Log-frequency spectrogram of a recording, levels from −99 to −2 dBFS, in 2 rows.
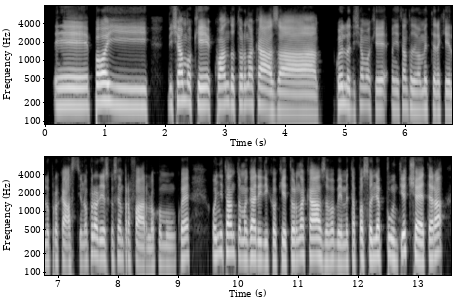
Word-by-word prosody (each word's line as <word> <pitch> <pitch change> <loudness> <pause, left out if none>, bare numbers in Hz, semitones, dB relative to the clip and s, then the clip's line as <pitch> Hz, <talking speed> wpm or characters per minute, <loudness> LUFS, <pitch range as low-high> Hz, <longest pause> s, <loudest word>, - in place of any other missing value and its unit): ehm, 180 0 +2
poi, 180 -5 +2 0.3
diciamo 205 +3 +1
che 180 -2 0
quando 185 0 0
torno 185 +1 -3
a 190 - -1
casa 145 -5 +2 0.2
quello 185 -2 -1
diciamo 175 +4 -8
che 160 -1 -4
ogni 160 -1 -8
tanto, 170 +1 -7
devo 150 -1 -4
ammettere 155 0 -5
che 150 +2 -5
lo 150 +1 -4
procrastino, 150 0 -4
però 195 +1 +2
riesco 170 -2 -3
sempre 165 0 -5
a - - -14
farlo 130 -3 0
comunque. 135 +6 -3 0.4
Ogni 185 +4 -1
tanto 205 -3 +3
magari 170 0 +2
dico 155 0 -3
che 155 +1 0
torno 165 +4 0
a - - 0
casa, 180 -4 +4
vabbè 150 -1 -2
metto 150 +2 -6
a 160 - -1
posto 170 0 0
gli 175 - -1
appunti, 180 -3 -1
eccetera 180 -2 +4
170 Hz, 175 wpm, -21 LUFS, 150-180 Hz, 0.4 s, casa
